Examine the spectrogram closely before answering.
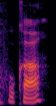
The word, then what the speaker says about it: hookah: love their friends their hookah and their cigars now I don't know maybe we're saying it wrong but in Australia we do actually call it a hooker pipe yeah they are calling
